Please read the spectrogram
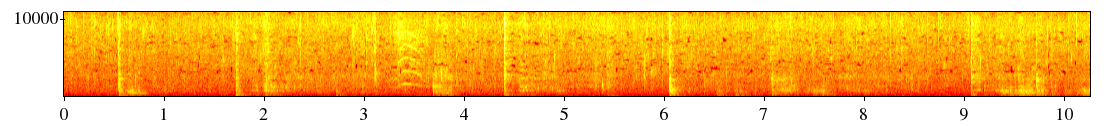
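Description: Battered chicken pakodi deep-frying in hot oil with a steady sizzle, while a long metal spoon stirs the pieces and knocks or scrapes against the pan several times.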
